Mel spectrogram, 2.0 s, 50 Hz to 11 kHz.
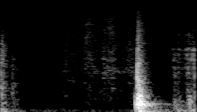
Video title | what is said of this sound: People's Choice Build Part 1 | this is a denser, higher pitched, not like the black locust, not like rosewood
